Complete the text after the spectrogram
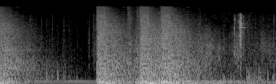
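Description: A pistol fires a shot.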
